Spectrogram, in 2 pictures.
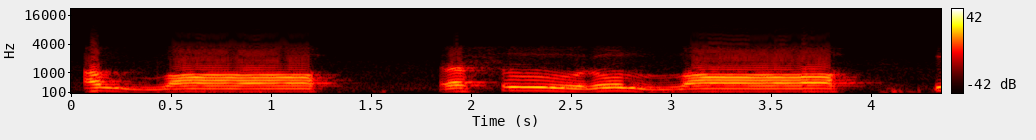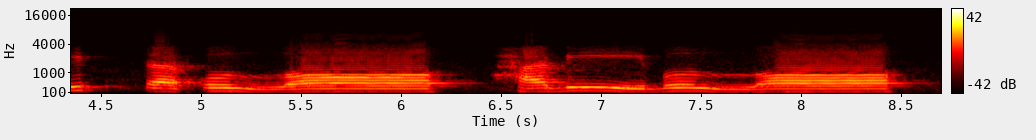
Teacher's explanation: لام اسم جلالہ سے پہلے کے حرف کو زبر ہے یا پیش ہے، فتحہ ہے یا ضمہ ہے، تو آپ ایسے لام اسم جلالہ کو پر پڑھیں گے، موٹا پڑھیں گے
